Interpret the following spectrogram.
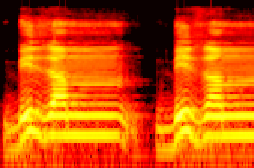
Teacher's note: سفارا۔ بذنبہم، بذنبہم، با زیر بی، ذال میم زبر ضم، بذم، نون ساکن کے بعد با ہے اس لیے نون ساکن کو میم سے بدل کر غنہ اور اخفاء کے ساتھ پڑھیں گے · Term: اقلاب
